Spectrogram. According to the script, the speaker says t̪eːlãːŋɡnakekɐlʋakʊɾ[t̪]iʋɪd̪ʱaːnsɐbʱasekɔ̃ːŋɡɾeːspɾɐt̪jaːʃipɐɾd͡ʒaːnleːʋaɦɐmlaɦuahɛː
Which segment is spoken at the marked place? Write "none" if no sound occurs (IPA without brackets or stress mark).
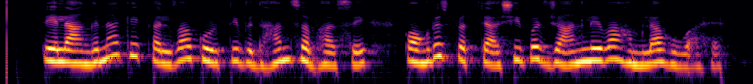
t̪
